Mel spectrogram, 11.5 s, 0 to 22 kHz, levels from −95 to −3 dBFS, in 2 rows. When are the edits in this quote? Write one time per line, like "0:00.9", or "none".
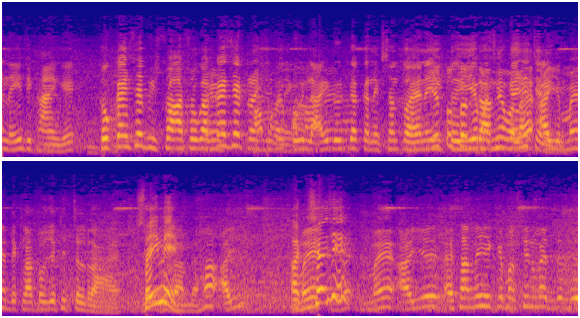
0:02.8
